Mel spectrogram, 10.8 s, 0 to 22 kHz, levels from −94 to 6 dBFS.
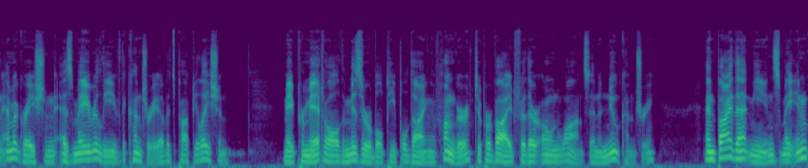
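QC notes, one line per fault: Throughout: MP2 compression. The speech sounds dull and muffled, with a gurgling, grainy roughness running under it. The upper frequency bands drop in and out, so the top end flickers instead of holding steady. What remains is coarsely quantised. This points to MPEG Layer II coding at a low bitrate, around 80 kbps. The likely cause is a starved bit allocation across its sub-bands, switching the highest ones off. The damage is plainly audible.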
